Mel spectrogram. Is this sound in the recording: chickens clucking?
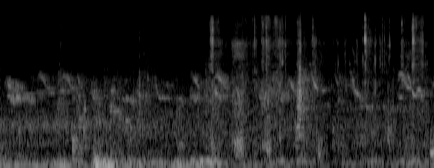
yes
